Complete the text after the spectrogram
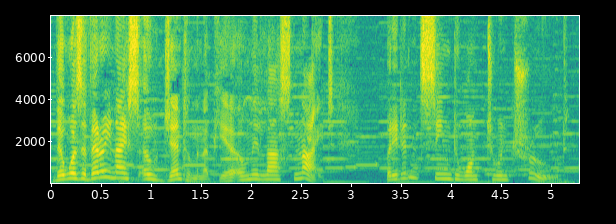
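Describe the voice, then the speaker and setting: A man voicing a lazy, bashful gentleman dragon in a dramatized storybook, rambling on in genteel, eager, old-fashioned talk. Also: high voice, huge pitch swings, brisk, music in the background, full character voice. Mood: eager, friendly. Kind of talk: dramatized storybook character acting.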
